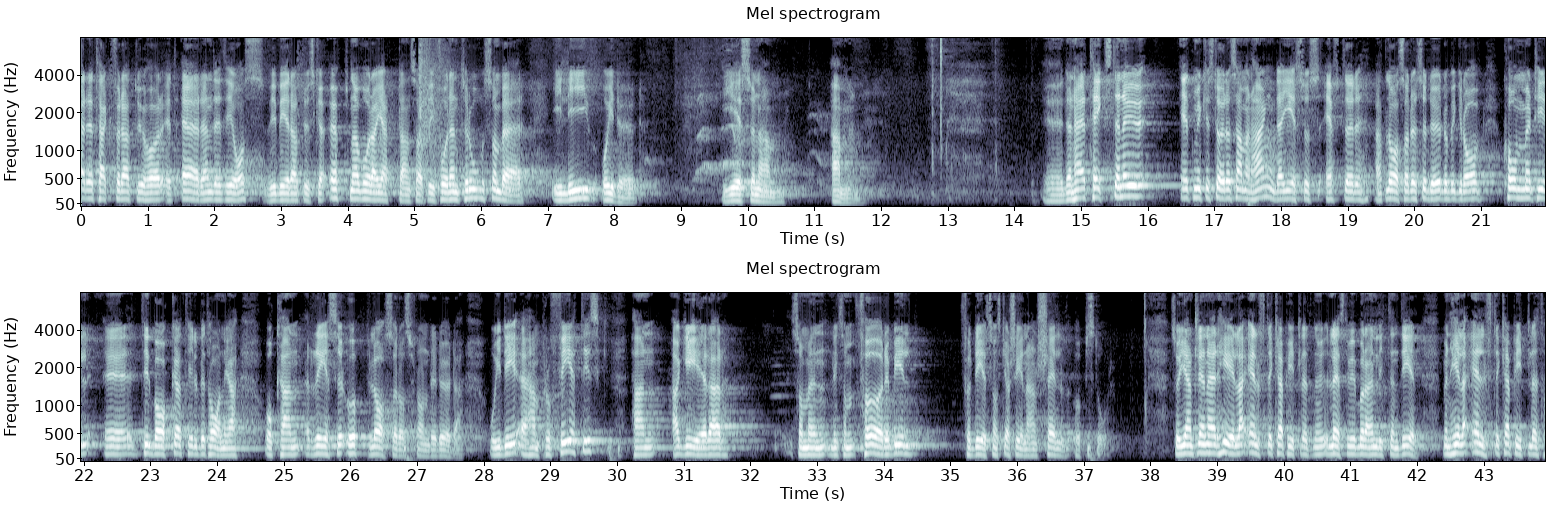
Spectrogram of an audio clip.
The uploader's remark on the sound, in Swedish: Inspelad i Roseniuskyrkan den 30 oktober 2022.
